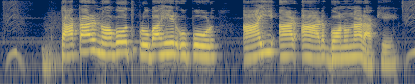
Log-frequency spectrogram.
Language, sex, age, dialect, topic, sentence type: Bengali, female, 36-40, Standard Colloquial, banking, statement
